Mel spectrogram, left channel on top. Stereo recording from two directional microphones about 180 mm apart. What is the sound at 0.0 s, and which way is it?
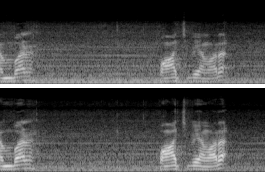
Speech, 25° right (ahead or behind).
